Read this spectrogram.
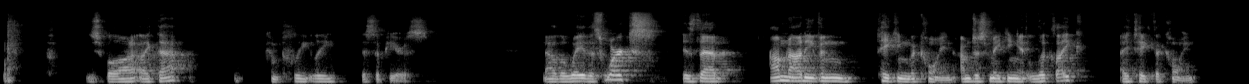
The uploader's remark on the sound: In this webinar recording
